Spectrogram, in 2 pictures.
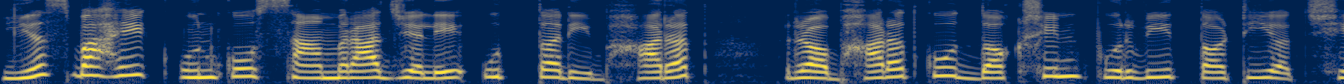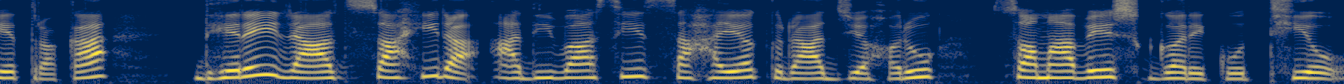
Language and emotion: Nepali, neutral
